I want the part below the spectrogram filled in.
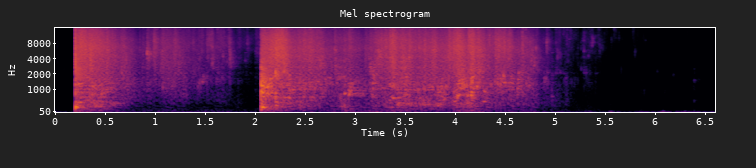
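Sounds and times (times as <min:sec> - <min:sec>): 
many big buckets of wet liquid pouring: 0:00.2 - 0:05.4.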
